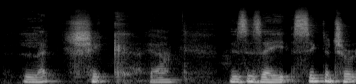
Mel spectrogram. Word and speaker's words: Ledaig: are expressive in nature pronounced le chic le chic yeah this is a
